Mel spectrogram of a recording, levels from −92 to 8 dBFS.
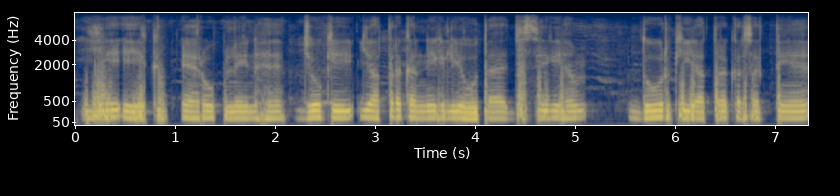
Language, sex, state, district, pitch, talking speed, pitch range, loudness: Hindi, male, Uttar Pradesh, Jalaun, 130 Hz, 170 wpm, 125-130 Hz, -15 LUFS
